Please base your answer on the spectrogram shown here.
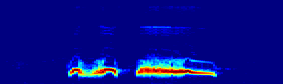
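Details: Single spotted dove coo phrase, played to spur other doves into cooing: a low wobbling two-part hoot that dips and rises, then a longer rough, gently falling coo lasting about half a second, in a quiet setting.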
